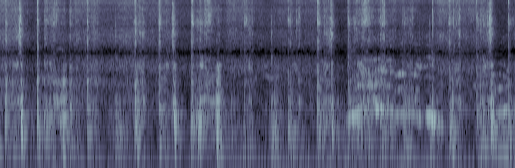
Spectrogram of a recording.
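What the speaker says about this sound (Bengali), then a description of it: "পেঁয়াজ কুচিটাকে দিয়ে আমি বাটারের সঙ্গে খুব ভালোভাবে নেড়ে নেবো" Chopped onion fries in butter as a spatula stirs it, with rapid repeated scraping strokes over a constant close sizzle.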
